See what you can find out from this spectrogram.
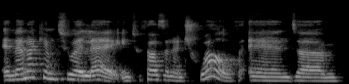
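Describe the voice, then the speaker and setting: A woman with a French accent carrying British traces, a native French speaker and actress telling stories in a chatty, animated way as an interview guest. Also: medium pitch, normal speed. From France. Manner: animated, chatty, lots of fillers and quoted dialogue. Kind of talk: casual interview storytelling. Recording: roomy echo.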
